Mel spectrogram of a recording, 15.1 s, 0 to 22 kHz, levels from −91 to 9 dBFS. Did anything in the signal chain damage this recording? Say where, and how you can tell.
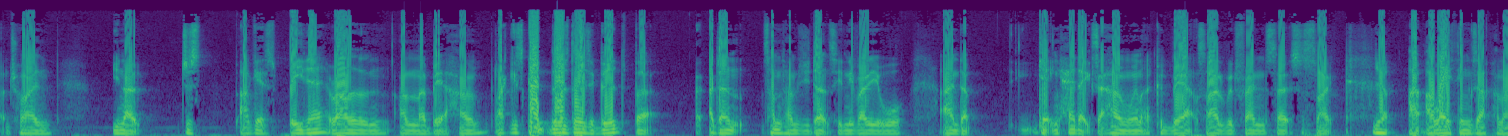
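Yes. Integer overflow damages the speech throughout, at a digital gain or sample-format conversion stage. The signal runs about 8 dB too hot, and the loudest peaks, under one percent of samples, wrap around to the opposite extreme instead of being limited. Each wrapped peak becomes a violent crack on loud syllables. Clipping would flatten peaks into a buzzy, softened distortion, while these full-range sign flips give sharp, isolated snaps that stand out harshly against the surrounding sound.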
